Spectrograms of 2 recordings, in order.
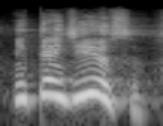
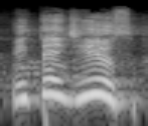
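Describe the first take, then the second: No difference in how they are said.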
